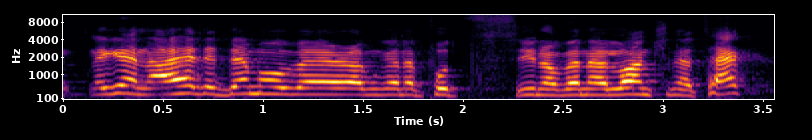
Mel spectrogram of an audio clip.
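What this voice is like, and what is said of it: Mixed Turkish-German accented English. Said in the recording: “my accent is, you know, I always, Turkish parents, made in Germany, was living in Australia, now in Dubai, so this is what's coming out”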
